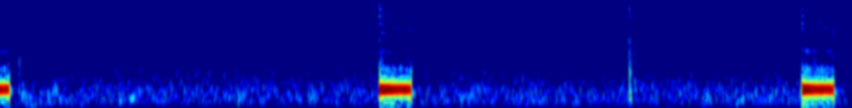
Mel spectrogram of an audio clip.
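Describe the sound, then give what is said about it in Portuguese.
A telephone ringback tone sounds while a call is being placed: a few steady, identical beeps, each about half a second long, spaced roughly five seconds apart, with faint low background hum between them. “Gente, deu tilt, você começou a chamar agora. Tá tudo como se eu estivesse ligando pra ele.”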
